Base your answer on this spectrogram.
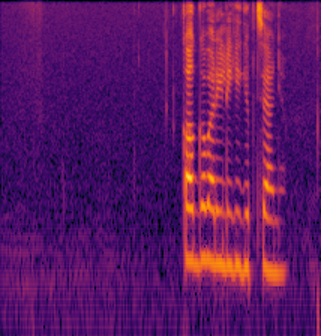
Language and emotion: Russian, neutral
